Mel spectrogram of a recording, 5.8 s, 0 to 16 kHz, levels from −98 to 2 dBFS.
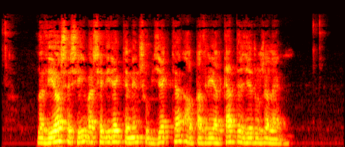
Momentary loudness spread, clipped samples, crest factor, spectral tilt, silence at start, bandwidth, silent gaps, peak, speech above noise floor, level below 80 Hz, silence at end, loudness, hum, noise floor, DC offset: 9 LU; under 0.1%; 20 dB; -5 dB/octave; 0.1 s; 11 kHz; none; -2 dBFS; 36 dB; -54 dBFS; 0.9 s; -21 LUFS; none; -56 dBFS; under 0.1%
